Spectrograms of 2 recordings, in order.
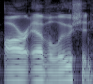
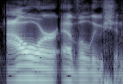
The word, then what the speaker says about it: R Evolution: Isn't it TakeOver Revolution? It's spelt R space capital E Evolution. I think it's supposed to be our evolution, the evolution of NXT.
